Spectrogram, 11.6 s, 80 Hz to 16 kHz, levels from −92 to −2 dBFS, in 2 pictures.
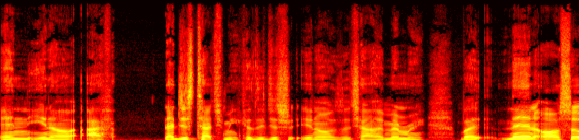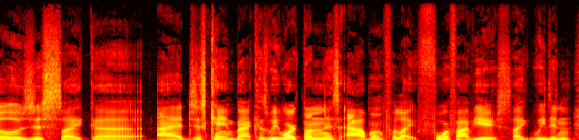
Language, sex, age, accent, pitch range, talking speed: English, male, 20-39, American, 95-110 Hz, 240 wpm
